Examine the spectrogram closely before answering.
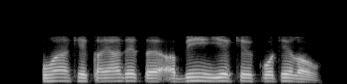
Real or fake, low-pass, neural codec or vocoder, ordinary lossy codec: fake; 3.6 kHz; codec, 16 kHz, 0.9 kbps, LongCat-Audio-Codec; Opus, 24 kbps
